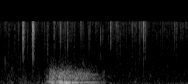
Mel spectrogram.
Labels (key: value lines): label: biophony
recorder: SoundTrap 300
